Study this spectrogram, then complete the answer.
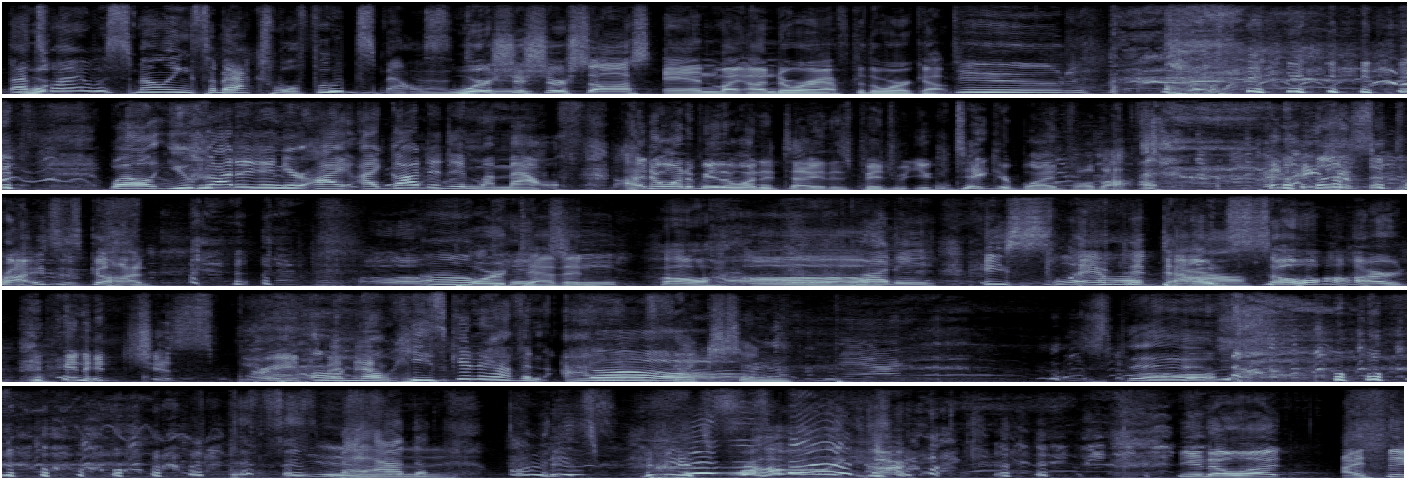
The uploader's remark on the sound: We do this podcast live from Sustainable Safari inside Maplewood Mall. Different location, same podcast shenanigan's!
